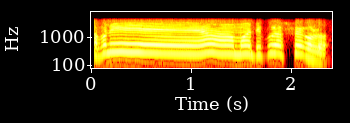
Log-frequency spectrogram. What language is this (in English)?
Assamese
